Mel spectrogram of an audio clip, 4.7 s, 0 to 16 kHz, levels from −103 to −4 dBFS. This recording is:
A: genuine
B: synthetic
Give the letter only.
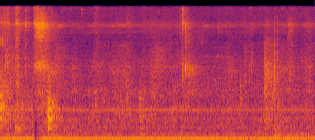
A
